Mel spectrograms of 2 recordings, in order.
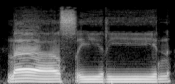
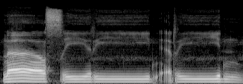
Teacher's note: Huruf ro yang memiliki harakat kasrah dibaca tipis dibaca tarkik. Nah, sehingga pangkal lidah kita tidak naik terangkat ke atas. Rileks saja santai lidah kita.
